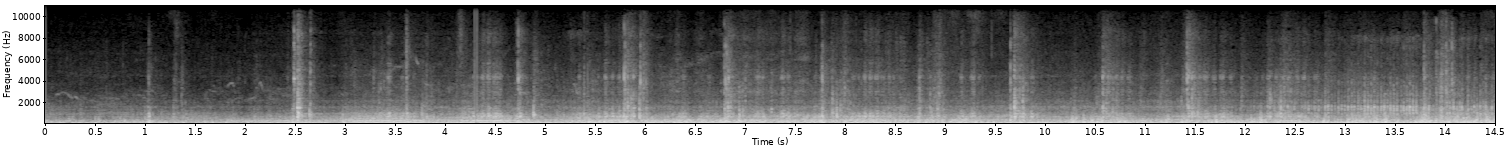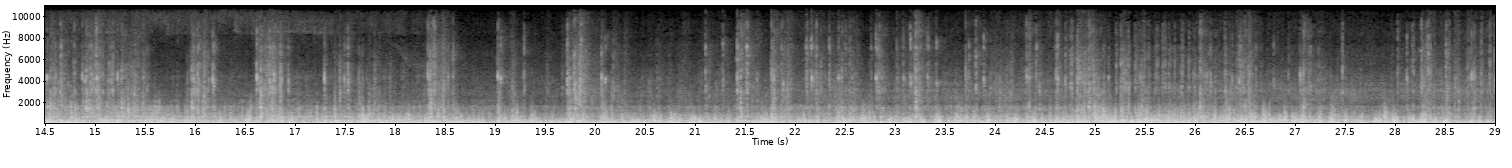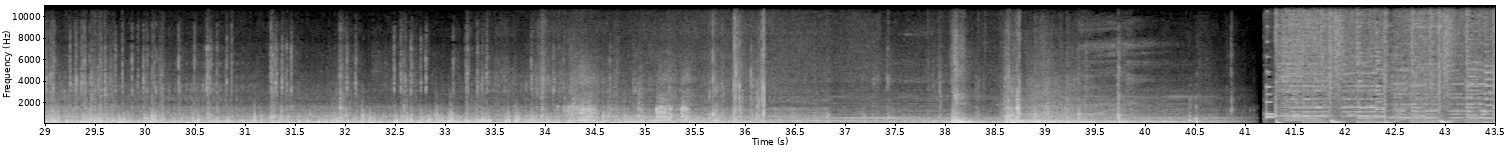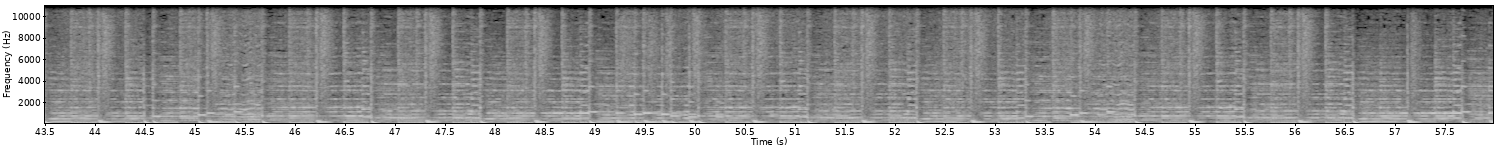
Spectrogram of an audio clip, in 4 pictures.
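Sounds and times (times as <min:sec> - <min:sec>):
coaster sled rolling rumble: 0:00.0 - 0:57.9
low hum: 0:00.0 - 0:57.9
wheels clicking and rattling: 0:00.0 - 0:57.9.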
